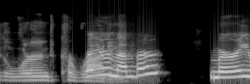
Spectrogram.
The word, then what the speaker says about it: Murray: Murray rhymes with Yuri.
